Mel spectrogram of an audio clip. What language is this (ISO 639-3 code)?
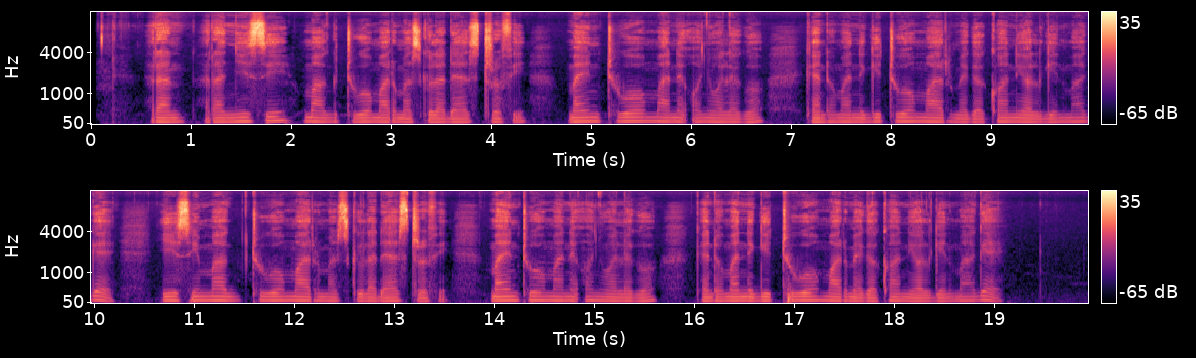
luo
